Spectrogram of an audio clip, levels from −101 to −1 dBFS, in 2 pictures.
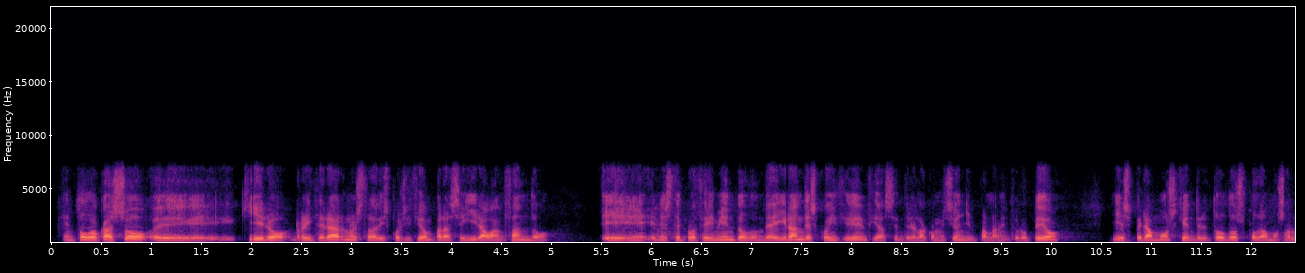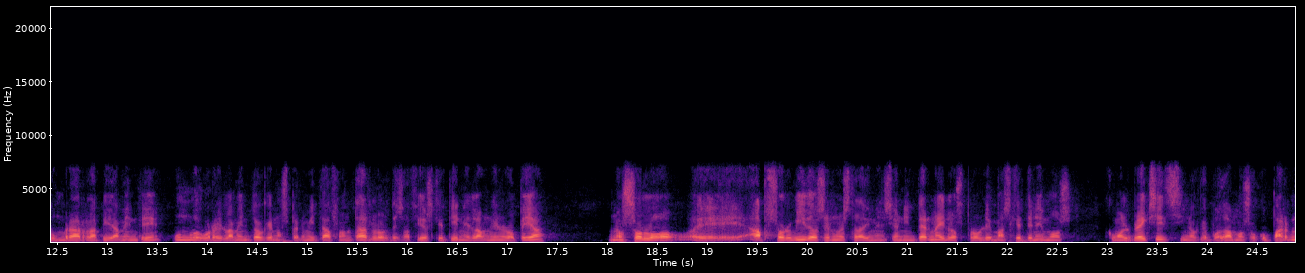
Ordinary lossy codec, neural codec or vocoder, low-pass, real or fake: Opus, 24 kbps; vocoder, 22.05 kHz, 80 mel bands, WaveNeXt; 7.2 kHz; fake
